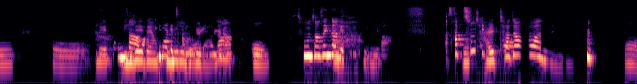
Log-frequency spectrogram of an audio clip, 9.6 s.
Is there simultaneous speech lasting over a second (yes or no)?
yes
